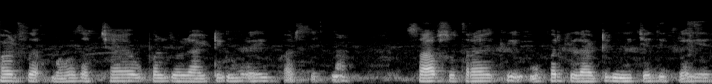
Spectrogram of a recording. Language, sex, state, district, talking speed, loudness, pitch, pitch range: Hindi, female, Uttar Pradesh, Etah, 185 wpm, -20 LUFS, 150 Hz, 145-155 Hz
